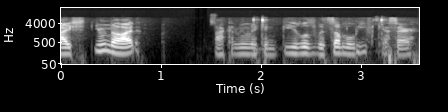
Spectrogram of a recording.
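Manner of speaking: muttering under breath. Voicing a character refusing deals with a leaf kisser: muttering under his breath. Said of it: "you could hear him say under his breath".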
